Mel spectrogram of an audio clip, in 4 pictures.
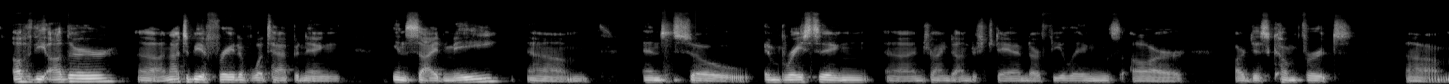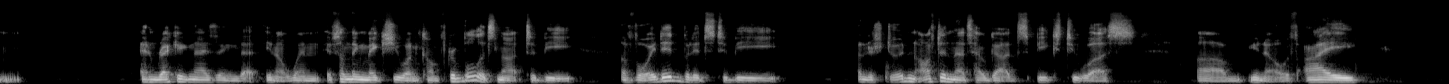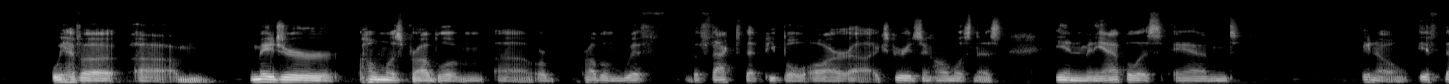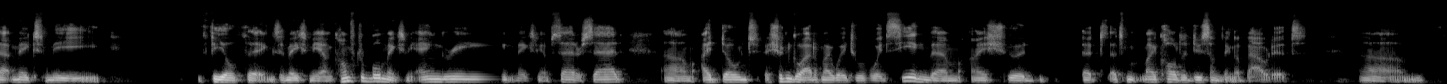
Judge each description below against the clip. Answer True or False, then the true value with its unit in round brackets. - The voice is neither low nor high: False (100 Hz)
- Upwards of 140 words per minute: False (135 wpm)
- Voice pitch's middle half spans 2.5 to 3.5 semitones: True (3.1 semitones)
